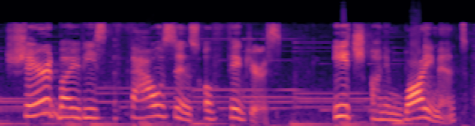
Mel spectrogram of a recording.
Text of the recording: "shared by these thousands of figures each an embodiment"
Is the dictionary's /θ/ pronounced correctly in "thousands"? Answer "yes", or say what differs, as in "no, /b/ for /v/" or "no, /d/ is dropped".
yes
